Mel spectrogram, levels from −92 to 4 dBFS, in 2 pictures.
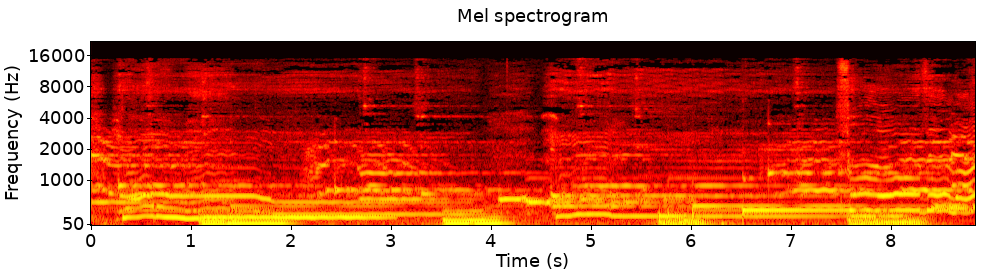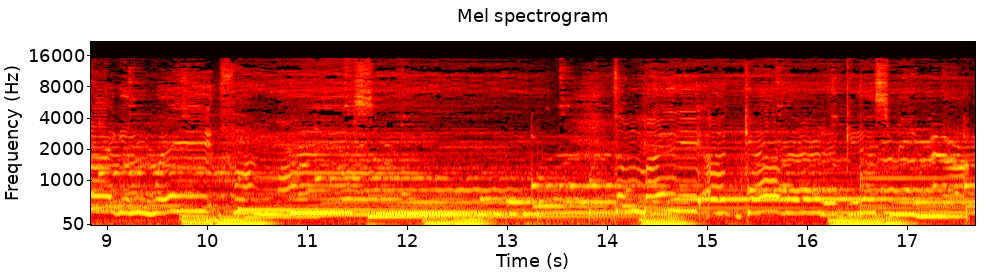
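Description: No technical faults can be heard in this audio.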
